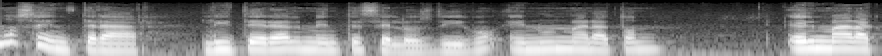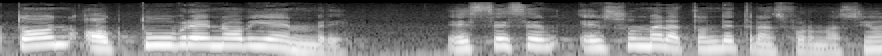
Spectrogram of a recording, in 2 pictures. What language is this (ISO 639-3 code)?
spa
